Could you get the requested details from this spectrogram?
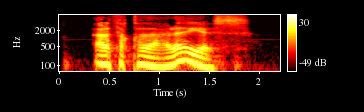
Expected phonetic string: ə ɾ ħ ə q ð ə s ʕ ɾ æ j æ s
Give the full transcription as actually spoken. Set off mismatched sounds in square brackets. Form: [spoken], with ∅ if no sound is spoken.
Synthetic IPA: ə ɾ [θ] ə q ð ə [∅] ʕ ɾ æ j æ s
